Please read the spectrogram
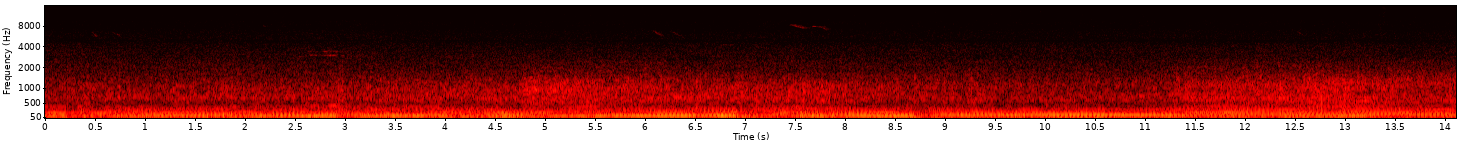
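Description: Steady low engine hum with a rumble, like motor traffic running on without a break.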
